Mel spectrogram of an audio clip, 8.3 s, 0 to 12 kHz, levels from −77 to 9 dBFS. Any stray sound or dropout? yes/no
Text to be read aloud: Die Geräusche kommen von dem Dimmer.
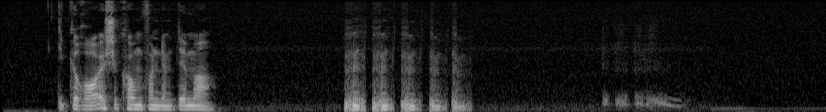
yes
